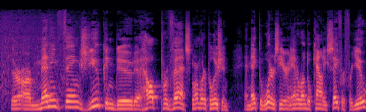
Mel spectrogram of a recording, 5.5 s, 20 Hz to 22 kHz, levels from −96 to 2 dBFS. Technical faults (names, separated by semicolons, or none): time-stretched section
